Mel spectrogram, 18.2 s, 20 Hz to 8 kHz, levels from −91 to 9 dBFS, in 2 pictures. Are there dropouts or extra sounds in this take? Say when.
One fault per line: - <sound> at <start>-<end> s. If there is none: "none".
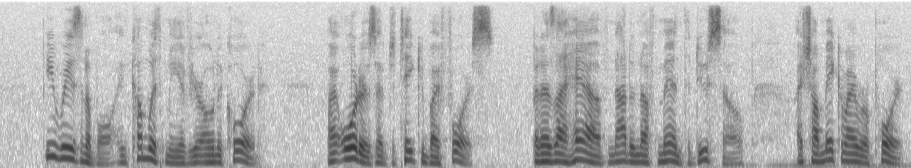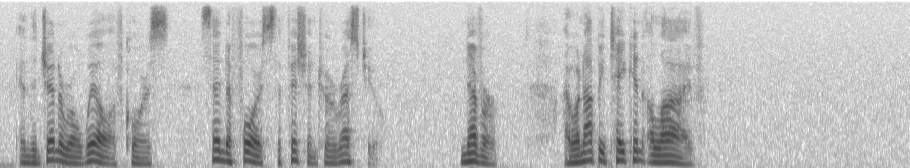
none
